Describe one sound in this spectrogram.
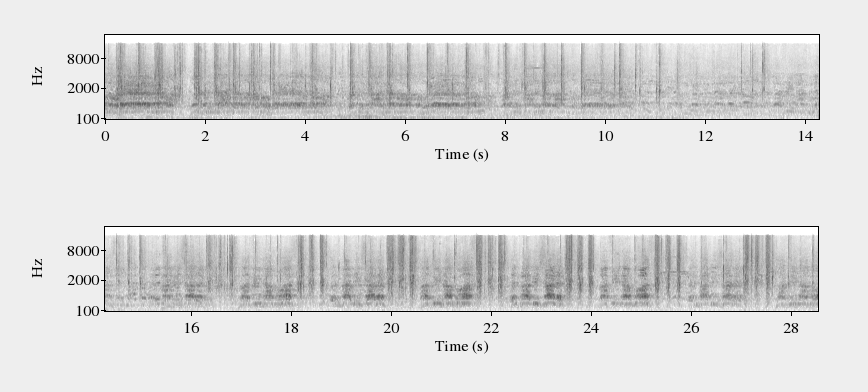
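Men in a crowd clap their hands in time.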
